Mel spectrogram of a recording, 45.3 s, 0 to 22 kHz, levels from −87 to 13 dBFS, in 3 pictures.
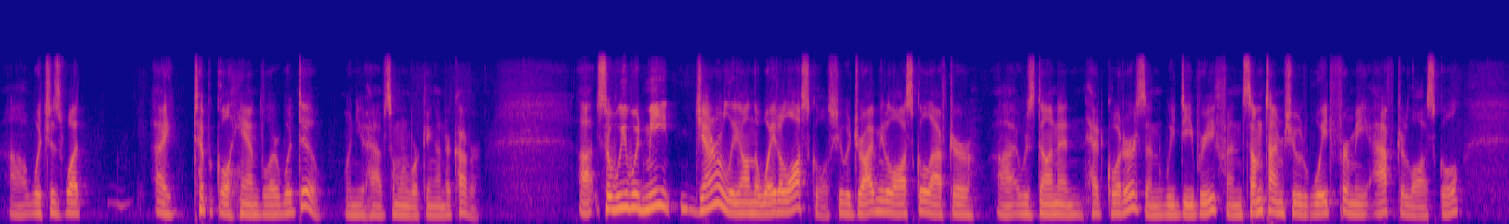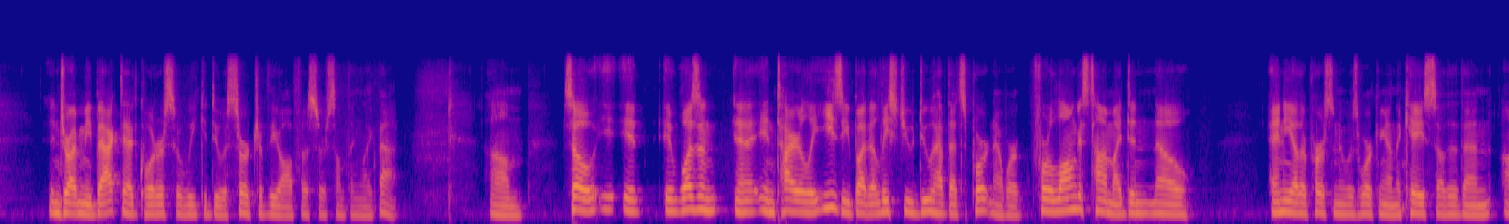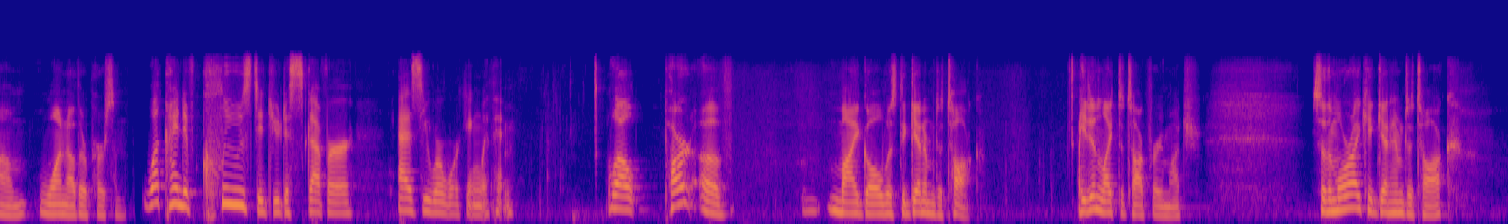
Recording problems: garbled, watery; slightly; nothing above 8 kHz

